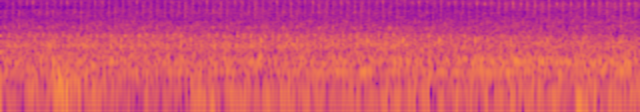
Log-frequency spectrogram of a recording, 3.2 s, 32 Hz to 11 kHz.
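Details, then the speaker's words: Volvo XC90 petrol engine idling smoothly with no hiss after replacing old, hardened, shrunken fuel injector O-rings that had caused a hissing vacuum leak. "No more hissing sound."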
